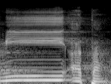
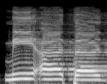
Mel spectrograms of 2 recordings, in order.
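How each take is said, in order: First: The first vowel is held long. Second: The first vowel is kept short. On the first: The speaker calls it wrong. "Tidak boleh dibaca" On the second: The speaker calls it right. "maka mi dibaca pendek"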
